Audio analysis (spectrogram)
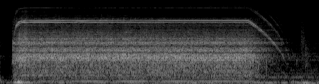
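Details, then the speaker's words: Turbo M50 BMW E30 surge-tank fuel pump bench-tested outside the tank, stock-tank pump relay disconnected: steady high whine for over two seconds, spinning down smoothly at key-off; it runs fine outside but not inside, owner suspects a clogged fuel filter. "so the fuel pump working outside every time I turn the key on but not when it's inside"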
